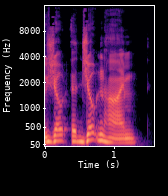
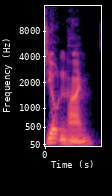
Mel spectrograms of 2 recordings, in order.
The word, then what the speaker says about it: Jotunheim: Jotunheim, but it's Jotunheim. The J is silent.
